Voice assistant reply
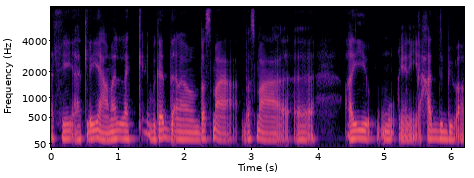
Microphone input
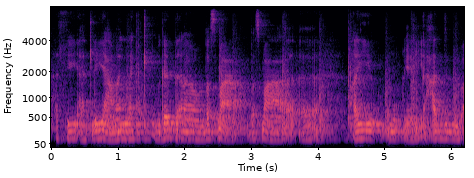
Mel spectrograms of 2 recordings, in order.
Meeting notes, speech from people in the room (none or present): none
